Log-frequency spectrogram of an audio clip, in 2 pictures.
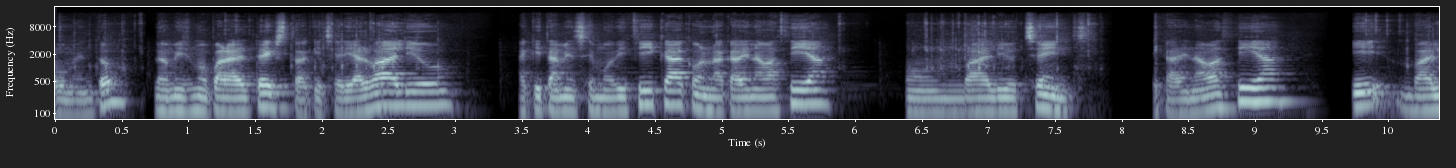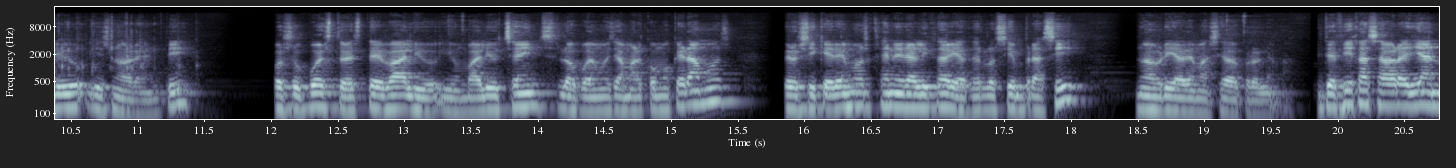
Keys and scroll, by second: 0.6 Escape, 2.7 Escape, 7.3 Return, 11.9 Escape.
